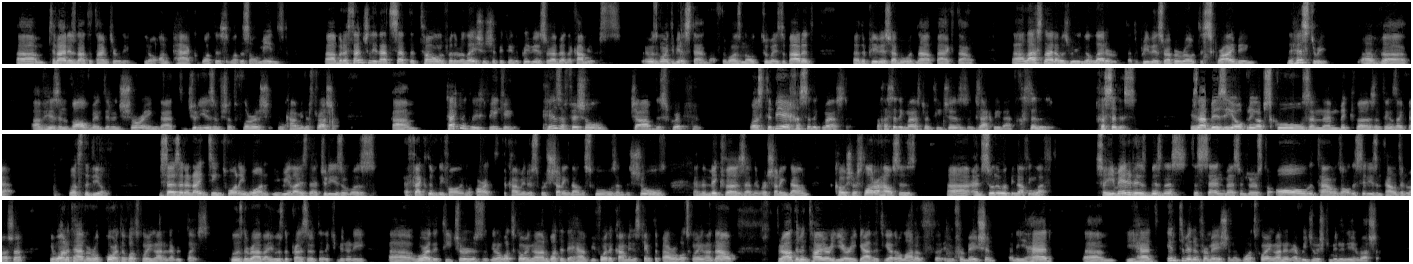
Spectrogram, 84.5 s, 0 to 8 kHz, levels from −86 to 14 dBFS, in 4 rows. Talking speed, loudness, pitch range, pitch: 185 wpm, -23 LUFS, 140-175 Hz, 155 Hz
